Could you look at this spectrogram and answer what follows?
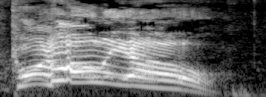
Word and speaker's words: Cornholio: go buddy go come on santiana no that's corn holyo sheesh oh my god that's mean that's corn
